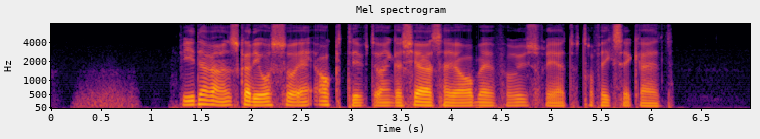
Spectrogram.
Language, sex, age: Norwegian, male, 35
